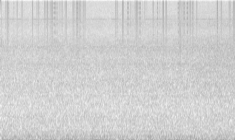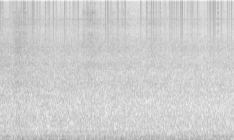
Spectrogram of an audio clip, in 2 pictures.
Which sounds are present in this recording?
background noise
